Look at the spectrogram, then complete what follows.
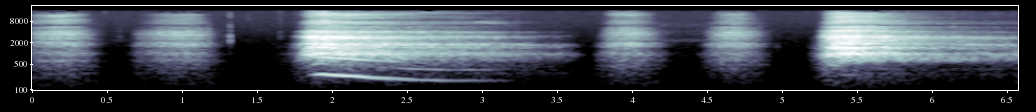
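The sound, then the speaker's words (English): Deep breaths are drawn in and let out through the mouth in a series of airy inhales and exhales. Two are long, loud exhalations, and one carries a voiced sighing tone. “Breathing all in and out of the mouth, deep breath into the belly, deep breath into the chest.”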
